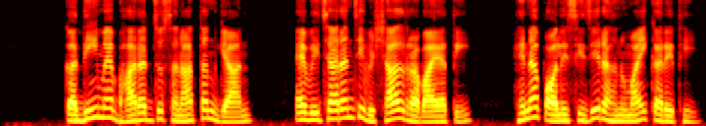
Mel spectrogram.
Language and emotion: Sindhi, neutral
